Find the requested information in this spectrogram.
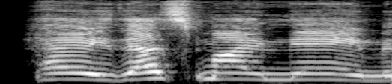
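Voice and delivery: normal talking voice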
